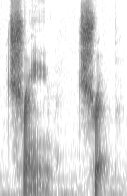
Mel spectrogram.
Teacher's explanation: There's an easier way, which is to actually, if you have a T plus R consonant, not vowel, then you can change the T into a ch, a CH sound.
